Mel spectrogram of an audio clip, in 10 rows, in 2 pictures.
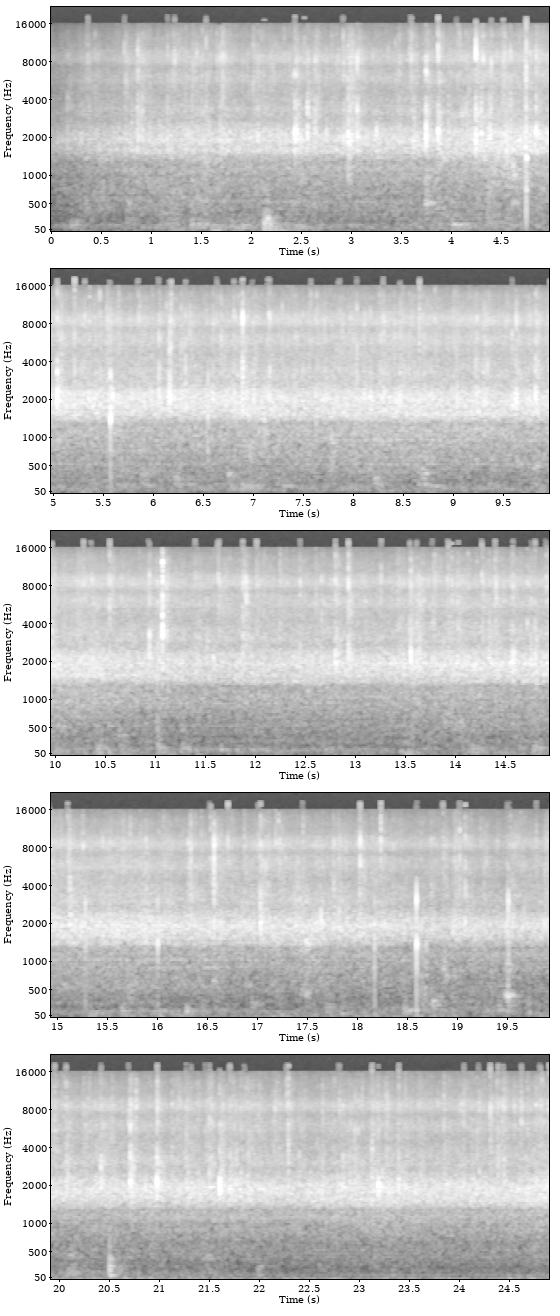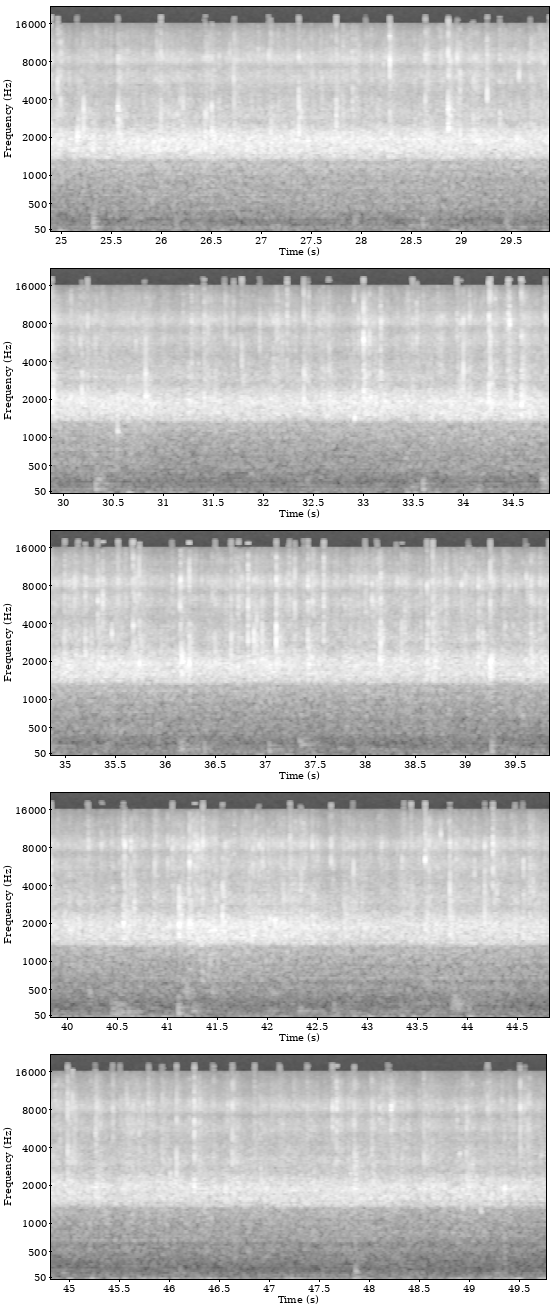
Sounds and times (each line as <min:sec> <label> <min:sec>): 0:00.0 cargo ship 0:49.7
